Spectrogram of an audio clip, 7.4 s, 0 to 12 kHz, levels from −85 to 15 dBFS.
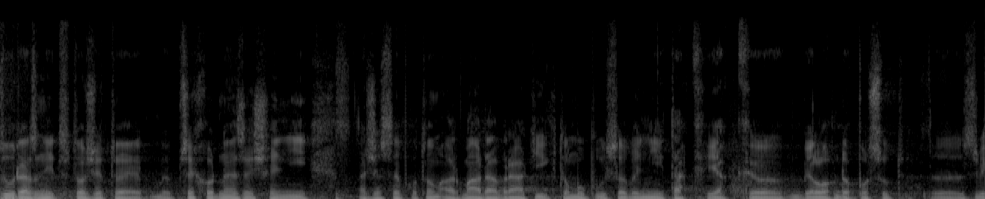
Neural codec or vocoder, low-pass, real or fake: none; 10.8 kHz; real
